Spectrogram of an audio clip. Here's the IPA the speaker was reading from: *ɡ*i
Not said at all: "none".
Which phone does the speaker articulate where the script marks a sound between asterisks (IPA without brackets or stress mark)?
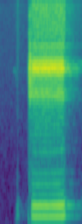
k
